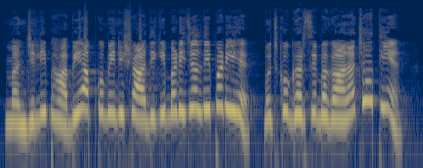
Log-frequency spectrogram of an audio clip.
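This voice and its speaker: A woman's voice: very high voice, animated, brisk, a bit bright, pitched above the performer's own voice. A woman voicing a haughty, spoiled young unmarried sister-in-law in a cartoon, with whiny, sneering taunts. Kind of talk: cartoon voice acting.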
